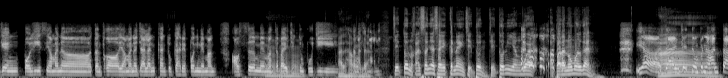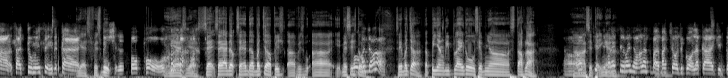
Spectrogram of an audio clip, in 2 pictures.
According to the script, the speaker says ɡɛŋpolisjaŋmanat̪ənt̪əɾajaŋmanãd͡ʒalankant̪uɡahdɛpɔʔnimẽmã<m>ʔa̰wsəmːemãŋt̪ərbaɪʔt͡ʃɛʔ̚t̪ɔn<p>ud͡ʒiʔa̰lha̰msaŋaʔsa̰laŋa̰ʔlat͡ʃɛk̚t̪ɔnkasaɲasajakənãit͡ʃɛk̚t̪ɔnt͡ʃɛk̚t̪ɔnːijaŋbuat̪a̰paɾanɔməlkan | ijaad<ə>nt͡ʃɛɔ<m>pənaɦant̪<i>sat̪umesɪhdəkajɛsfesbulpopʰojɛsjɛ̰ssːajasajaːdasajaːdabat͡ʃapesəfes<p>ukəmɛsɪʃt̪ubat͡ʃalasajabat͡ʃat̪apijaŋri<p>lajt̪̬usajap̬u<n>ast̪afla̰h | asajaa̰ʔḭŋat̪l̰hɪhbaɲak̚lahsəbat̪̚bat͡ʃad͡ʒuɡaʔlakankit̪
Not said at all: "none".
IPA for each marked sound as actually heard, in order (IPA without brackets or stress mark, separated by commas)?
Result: ŋ, p, a, n, a, b, p, ɲ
